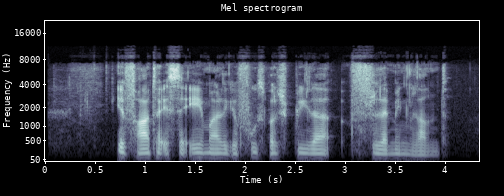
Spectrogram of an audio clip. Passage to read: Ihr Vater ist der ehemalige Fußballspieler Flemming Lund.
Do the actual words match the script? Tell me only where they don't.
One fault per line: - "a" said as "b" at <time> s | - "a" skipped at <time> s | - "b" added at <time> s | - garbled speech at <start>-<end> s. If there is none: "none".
none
